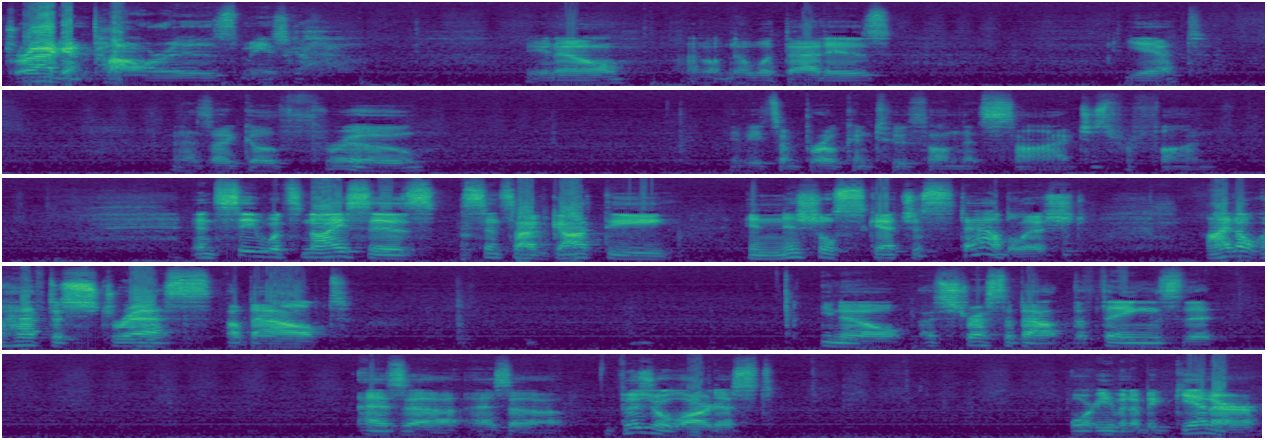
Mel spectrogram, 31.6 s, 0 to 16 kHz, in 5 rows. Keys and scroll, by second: 1.1 space, 3.2 space, 5.6 space, 12.9 space, 18.7 space, 23.2 space, 28.5 space.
